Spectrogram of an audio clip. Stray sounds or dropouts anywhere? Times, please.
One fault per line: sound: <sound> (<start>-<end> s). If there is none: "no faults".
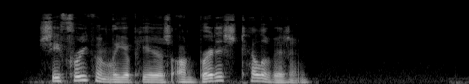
no faults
